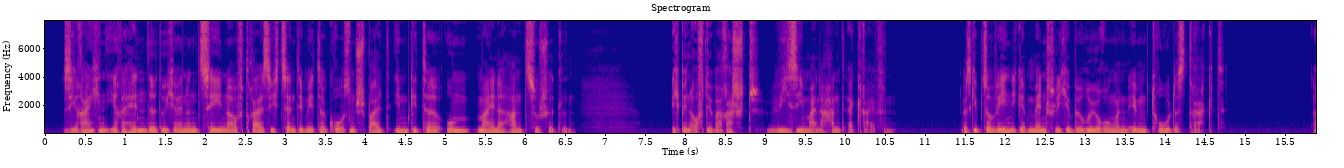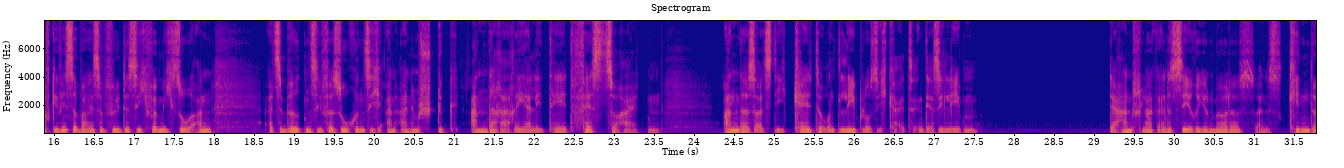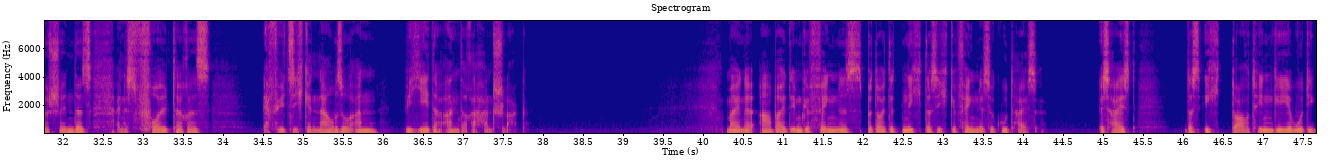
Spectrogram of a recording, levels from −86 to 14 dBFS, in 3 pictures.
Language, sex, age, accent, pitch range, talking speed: German, male, 60-79, German, 85-120 Hz, 130 wpm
